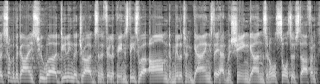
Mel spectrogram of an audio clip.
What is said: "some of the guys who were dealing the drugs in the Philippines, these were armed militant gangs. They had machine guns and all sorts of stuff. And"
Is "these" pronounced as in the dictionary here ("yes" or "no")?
yes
